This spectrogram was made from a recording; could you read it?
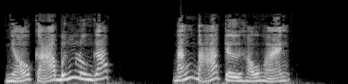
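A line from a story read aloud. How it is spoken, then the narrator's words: Shouted. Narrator (Vietnamese): Thằng ác ôn hét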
